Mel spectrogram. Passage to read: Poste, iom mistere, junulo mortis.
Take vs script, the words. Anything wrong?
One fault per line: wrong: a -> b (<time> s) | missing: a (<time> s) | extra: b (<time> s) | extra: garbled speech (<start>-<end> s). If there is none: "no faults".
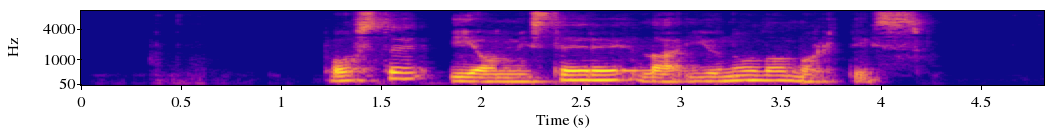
extra: la (2.9 s)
